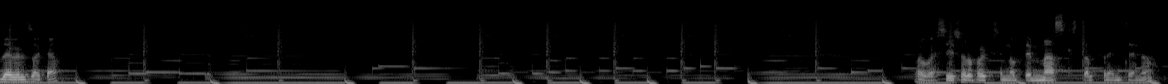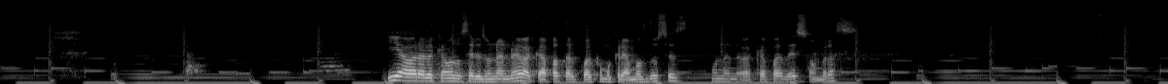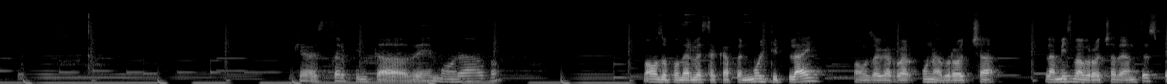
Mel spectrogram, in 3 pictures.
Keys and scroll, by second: 9.8 z, 14.9 z, 21.5 Escape, 22.9-24.4 typing, 32.7 b.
